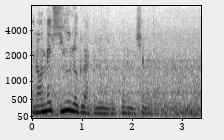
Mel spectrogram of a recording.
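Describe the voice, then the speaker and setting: Speaking in a strong Mexican accent, a man with a fairly high pitch is heard amid audible room echo and noticeable background noise. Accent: Mexican Spanish accent, heavy. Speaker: activist and video streamer. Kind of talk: live stream chat. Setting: live stream.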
